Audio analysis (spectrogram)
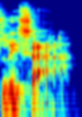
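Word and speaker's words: lisää: This is, you pronounce this Lisa.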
